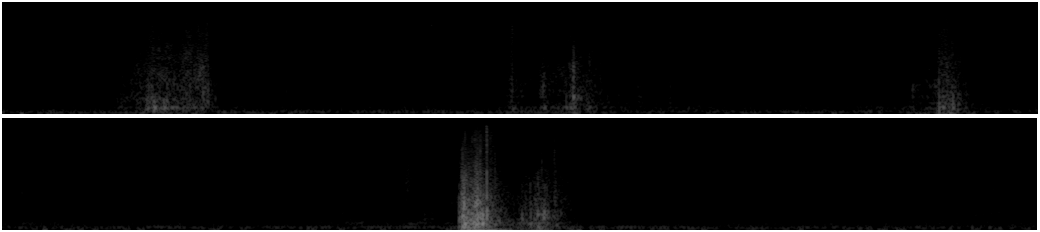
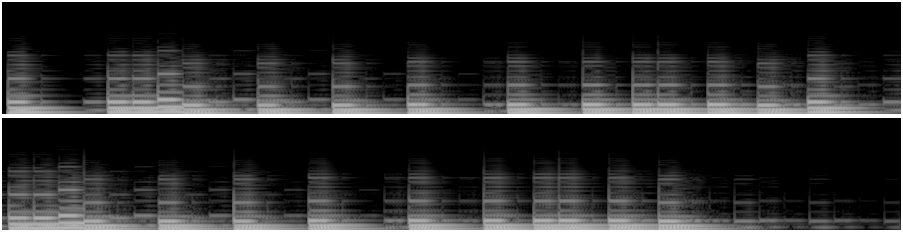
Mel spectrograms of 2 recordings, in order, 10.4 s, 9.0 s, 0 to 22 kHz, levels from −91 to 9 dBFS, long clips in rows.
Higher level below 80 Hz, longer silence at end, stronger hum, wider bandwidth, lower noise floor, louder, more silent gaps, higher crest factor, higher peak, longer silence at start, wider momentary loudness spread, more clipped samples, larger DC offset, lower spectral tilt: second, -78 dBFS vs -28 dBFS; first, 2.25 s vs 0.7 s; neither; first, 16 kHz vs 3.6 kHz; first, -84 dBFS vs -55 dBFS; second, -55 LUFS vs -25 LUFS; neither; first, 30 dB vs 12 dB; second, -32 dBFS vs -10 dBFS; first, 0.65 s vs 0.05 s; first, 19 LU vs 6 LU; neither; neither; second, -5.5 dB/octave vs -12.5 dB/octave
